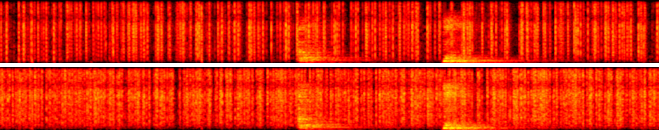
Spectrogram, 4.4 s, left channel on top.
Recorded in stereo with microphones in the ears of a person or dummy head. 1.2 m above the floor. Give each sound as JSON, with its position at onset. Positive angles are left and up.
{"t": 2.0, "sound": "tapping", "side_deg": -5, "distance_m": 3.0}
